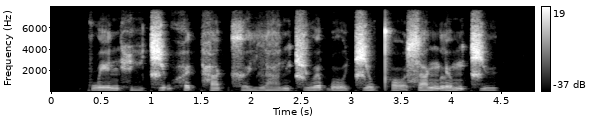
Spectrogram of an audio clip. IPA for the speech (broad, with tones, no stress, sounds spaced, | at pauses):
k w e˧ n h i̤˨˩ t͡ɕ ə̰˧˨ w h ə˦˥ t̚ h a˨˩ k̚ x ə̤˨˩ j l a̤˨˩ n t͡ɕ u˨˦ ə̯ ɓ o˧˩ t͡ɕ ə˧ w t̪ʰ ɔ˧˩ s a˨˦ ŋ l ə˨˦ m t͡ɕ ɨ˨˩ k̚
